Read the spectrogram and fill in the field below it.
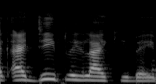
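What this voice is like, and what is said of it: Unconvincing put-on African accent. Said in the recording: “Why you gotta do the accent ... you don't sound African ... You sound like Columbia, South Carolina. ... Trying to do African.”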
